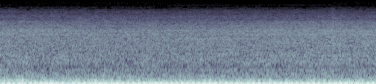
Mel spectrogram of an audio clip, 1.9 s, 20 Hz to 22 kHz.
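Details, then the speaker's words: 2015 Audi S3 EA888 turbo petrol at first start after water pump and thermostat housing replacement and intake valve carbon cleaning; steady even idle rumble, no stumble or misses, cured cold-start stumble from carbon buildup. "All right. Idle's nice and smooth."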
